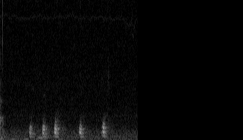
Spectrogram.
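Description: A hen clucking quietly: four short clucks about a quarter second apart.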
